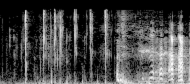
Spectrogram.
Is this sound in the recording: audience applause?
no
